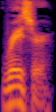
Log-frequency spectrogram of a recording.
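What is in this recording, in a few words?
"Razor", English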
